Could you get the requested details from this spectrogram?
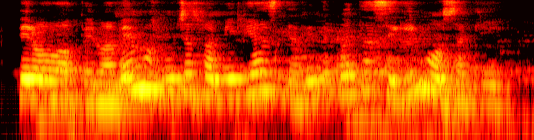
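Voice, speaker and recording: A woman speaks at a moderate pace with audible room echo and noticeable background noise around her. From Mexico City, Coyoacán. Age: 80s+. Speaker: neighborhood resident. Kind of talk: interview.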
